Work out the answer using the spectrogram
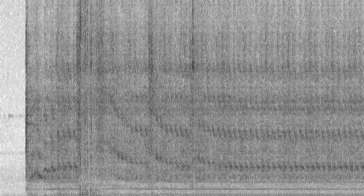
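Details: Twin-turbo Cortina, first start after multi-point fuel injection install, after flooding: starter churns steadily without catching; fuel pressure dropped, one plug dry one wet, ECU settings suspected.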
